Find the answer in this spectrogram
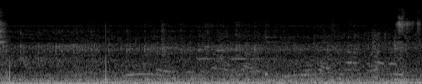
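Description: Steady low rumble of a truck engine running, with faint voices of people in the background.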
